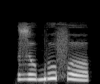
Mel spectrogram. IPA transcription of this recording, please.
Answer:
z u b u f o

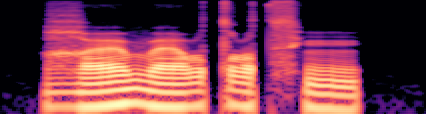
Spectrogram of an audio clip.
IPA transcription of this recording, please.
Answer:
ʁ æ β æ e̯ tˤ ɛ t͡sʰ ẽ

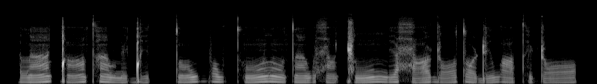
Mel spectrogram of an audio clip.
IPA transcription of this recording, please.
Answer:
l ã ǃ ɑ̃ t̪ʰ ã w ɳ ɪ ɡ͡ǃ ɪ tː ɔ̃ w b ɔ w t̪ʰ õ l õ t ã w ħ ɑ̃ ǁ ũ ŋ ɪ ħ ɑ ɖ ɔ t ɔ ɖ ɪ w ɑ t̪ʰ ɪ ʈ ɔ

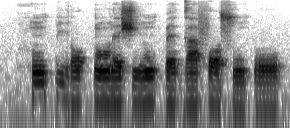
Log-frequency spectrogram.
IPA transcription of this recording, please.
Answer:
h ũ˦ k͡p i˦˨ ɾ ɔ˧ k͡p ɔ̃˧ ɾ ɛ˧ ʃ i˧ ɾ ũ˦ k͡p ɛ˧ ɡ a˦ f ɔ˦˨ s ũ˨ k͡p o˧

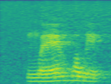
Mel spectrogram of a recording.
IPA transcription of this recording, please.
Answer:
ŋʷ ɛː v b ɔ w ɪ

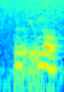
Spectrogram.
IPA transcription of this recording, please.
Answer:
r ṵ ɾʲ ṵ n o

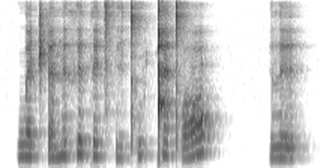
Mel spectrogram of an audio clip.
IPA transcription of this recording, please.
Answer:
w ɛ t͡ʃʼ ɛ n̪ ɪ θ ɪ t̪ e t͡sʼ e̤ tʼ ṳ ǃ ɛ tʼ ɔ | ð ɪ

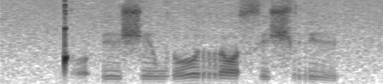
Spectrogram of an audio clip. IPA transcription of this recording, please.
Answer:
ɡ͡ǃ ɔ̰ ʔ ɪ ʃ e w ɾ o r ɔ s ɪ ʃ r ɪ

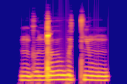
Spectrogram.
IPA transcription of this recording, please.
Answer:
ŋ ɡ ɵː ŋ͡ǃ ɵː w ɵ tʲ ũː

